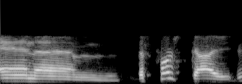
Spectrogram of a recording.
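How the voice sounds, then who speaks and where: A man speaks with a Portuguese accent. His pitch is medium. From Portugal. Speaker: drinks brand founder. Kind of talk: interview.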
